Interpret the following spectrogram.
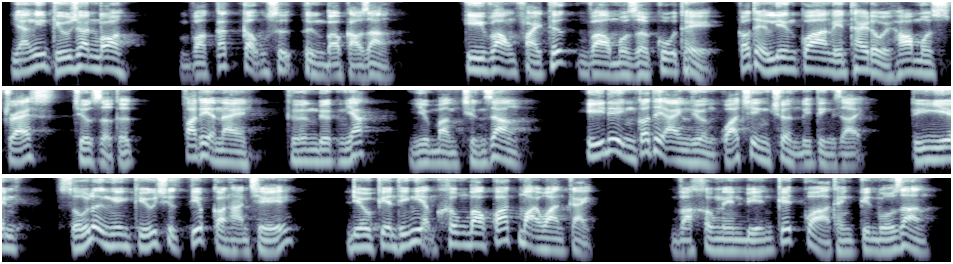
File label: narration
